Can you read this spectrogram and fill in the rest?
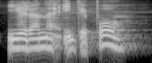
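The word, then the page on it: lachís tarachís: Caló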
